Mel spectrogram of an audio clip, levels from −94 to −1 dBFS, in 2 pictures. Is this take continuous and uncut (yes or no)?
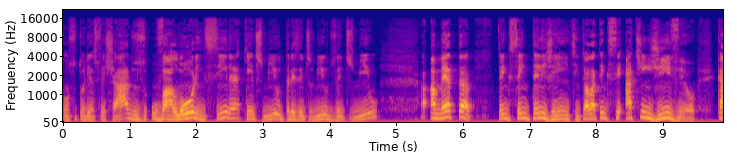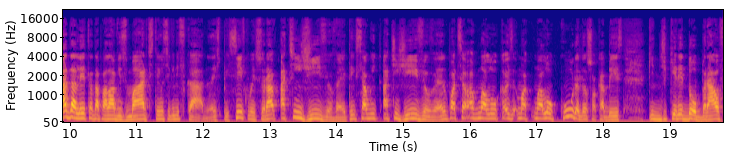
yes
